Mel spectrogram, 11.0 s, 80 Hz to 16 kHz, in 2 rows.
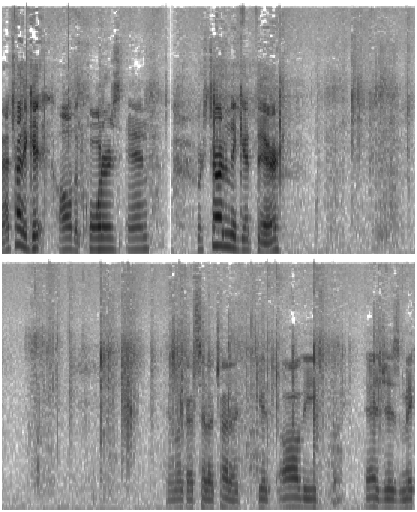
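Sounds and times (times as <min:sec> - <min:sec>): hands mixing soil: 0:00.0 - 0:11.0.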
